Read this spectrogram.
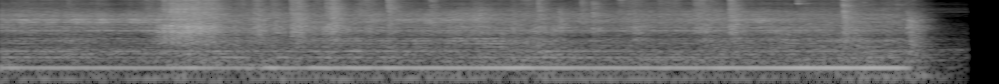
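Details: Garage door after its dry, dirty hinges were sprayed twice with garage door lubricant: smooth run under a steady motor hum with light rolling clicks and no squeal, stopping at the end.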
